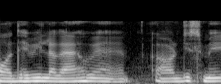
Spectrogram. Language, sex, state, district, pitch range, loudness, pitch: Hindi, male, Uttar Pradesh, Muzaffarnagar, 140-150 Hz, -12 LUFS, 145 Hz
